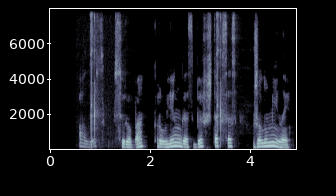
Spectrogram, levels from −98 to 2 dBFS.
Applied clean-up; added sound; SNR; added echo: classical method log-MMSE.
